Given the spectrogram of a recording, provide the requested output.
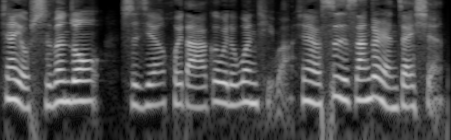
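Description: A woman English teacher answering viewers' questions in a livestream, explaining slowly and stressing her English examples. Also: a little high, steady tone, fairly bright tone, clear, resonant tone, dry recording. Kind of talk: livestream Q&A lesson.

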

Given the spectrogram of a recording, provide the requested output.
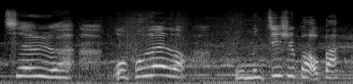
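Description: A woman's voice: very high-pitched, normal speed. A woman voicing a clingy, easily frightened little girl who pleads and whines at her older sister, over background music. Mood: scared pleading. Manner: pleading, whiny childlike asking. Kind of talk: amateur audio drama.

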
